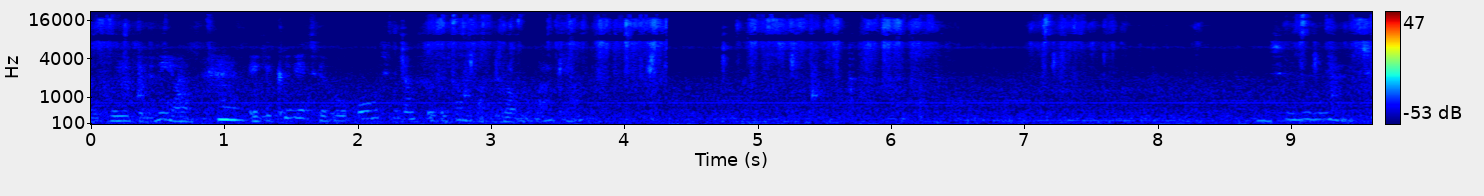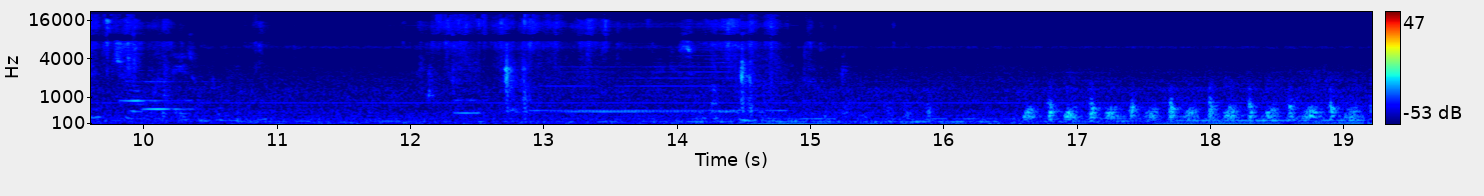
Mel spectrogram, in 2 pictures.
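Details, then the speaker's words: Normal fetal heartbeat on ultrasound Doppler at 6 weeks 5 days of pregnancy (second visit; embryo about 1 cm, 7-week size, heart beating well): fast, rhythmic whooshing pulses with faint room noise. "심장도 잘 뛰고 있고요."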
